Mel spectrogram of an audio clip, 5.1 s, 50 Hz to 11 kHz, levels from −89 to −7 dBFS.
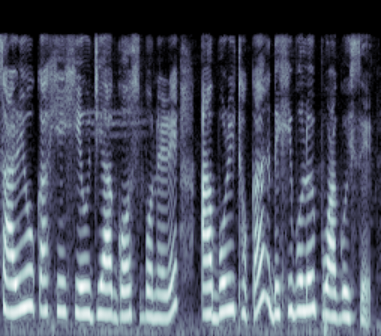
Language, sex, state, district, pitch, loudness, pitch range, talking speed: Assamese, female, Assam, Kamrup Metropolitan, 270 Hz, -16 LUFS, 255-300 Hz, 105 wpm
